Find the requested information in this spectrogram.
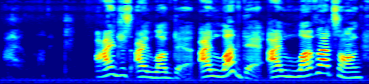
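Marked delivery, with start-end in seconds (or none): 0.1-0.9 whisper. Real, not acted. Whispering fondly about the song.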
